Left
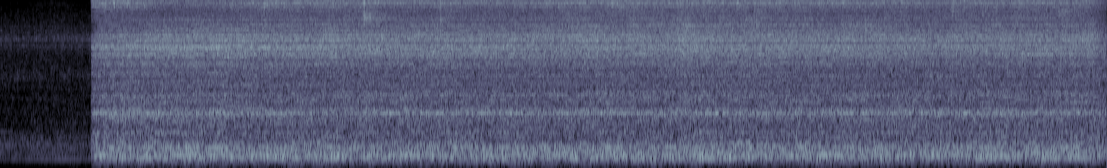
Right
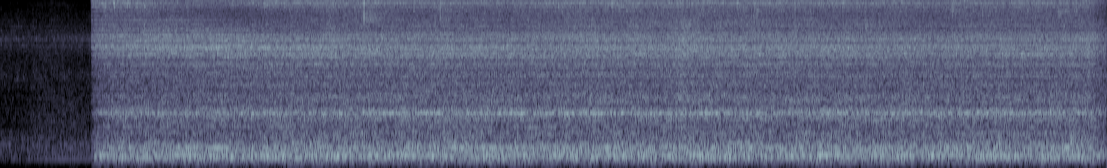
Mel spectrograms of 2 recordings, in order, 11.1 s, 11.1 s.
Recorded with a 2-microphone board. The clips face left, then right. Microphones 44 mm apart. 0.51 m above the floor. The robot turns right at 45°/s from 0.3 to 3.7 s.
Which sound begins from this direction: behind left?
Frying, at 0.9 s.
